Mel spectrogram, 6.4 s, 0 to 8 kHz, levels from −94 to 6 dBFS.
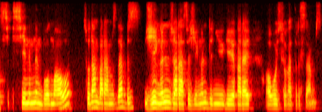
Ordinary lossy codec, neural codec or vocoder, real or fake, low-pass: none; none; real; 7.2 kHz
